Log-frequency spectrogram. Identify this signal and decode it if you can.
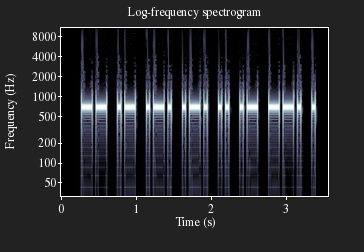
Morse code, heard as a keyed tone, about 25 wpm, 700 Hz. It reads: MARRIAGE
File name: Eight Letter Words - 25wpm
